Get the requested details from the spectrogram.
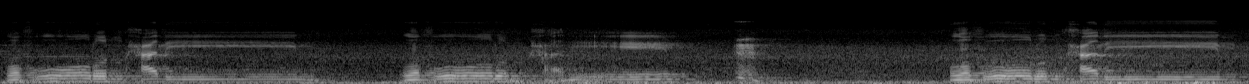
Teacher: Di run di situ tanwin harus dibaca dengan jelas sebagaimana suara nun mati. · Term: izhar halqi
